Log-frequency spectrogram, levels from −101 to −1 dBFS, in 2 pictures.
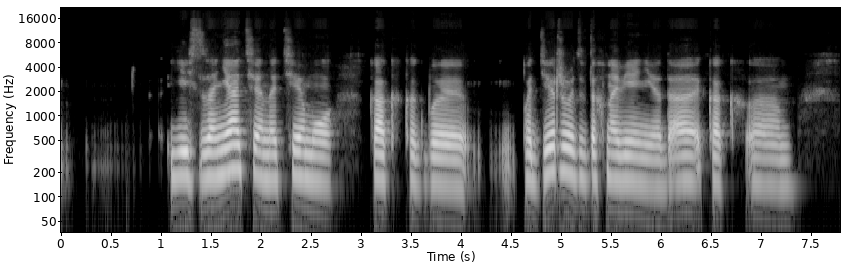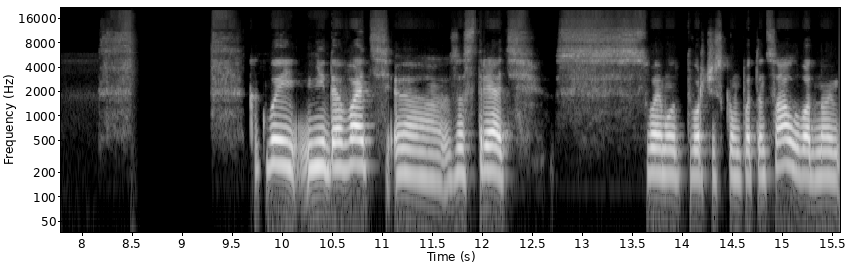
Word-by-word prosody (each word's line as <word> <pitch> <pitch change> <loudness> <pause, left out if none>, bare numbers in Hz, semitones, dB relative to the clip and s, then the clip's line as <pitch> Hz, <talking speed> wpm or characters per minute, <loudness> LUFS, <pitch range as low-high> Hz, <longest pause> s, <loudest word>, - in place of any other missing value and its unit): э, - - -17 1.1
есть 180 0 -4
занятия 190 +3 0
на 165 0 -3
тему: 165 -3 -3 0.3
как 165 -3 -1
как 155 -2 -9
бы, 145 -2 -2 0.3
м, - - -19
поддерживать 190 +3 -2
вдохновение, 160 -3 -4
да, 160 +3 -2
как, 155 -1 -7
ам 145 -2 -9 2.3
как - - -14
бы 250 0 +7
не 235 +3 +2
давать, 245 +2 +5
э, 180 -6 -1
застрять 200 +1 +2 0.4
своему 190 -1 -2
творческому 185 -1 -3
потенциалу 185 +6 +2
в 185 - +3
одной 180 0 +3
м - - -7
180 Hz, 100 wpm, -21 LUFS, 160-195 Hz, 2.3 s, бы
